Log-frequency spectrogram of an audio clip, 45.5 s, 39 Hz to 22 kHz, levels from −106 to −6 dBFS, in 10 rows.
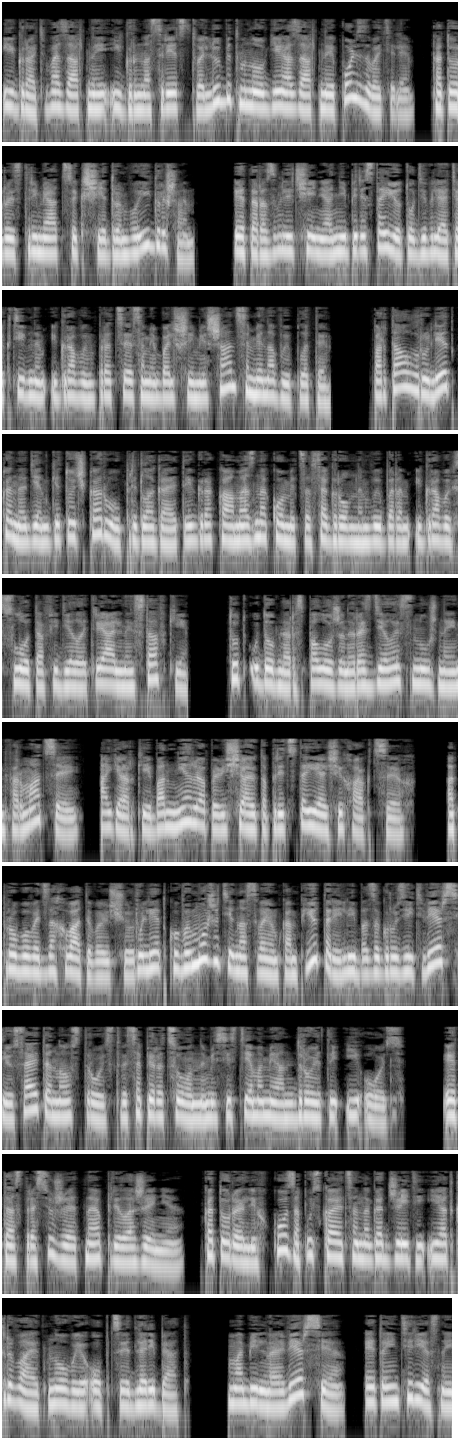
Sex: female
